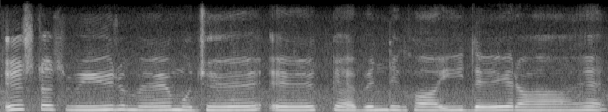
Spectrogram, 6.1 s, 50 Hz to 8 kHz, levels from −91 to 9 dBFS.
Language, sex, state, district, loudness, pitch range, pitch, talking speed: Hindi, female, Madhya Pradesh, Katni, -16 LUFS, 230-250 Hz, 240 Hz, 100 wpm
